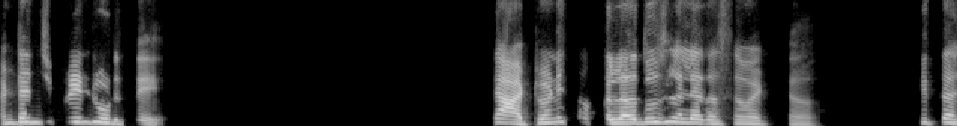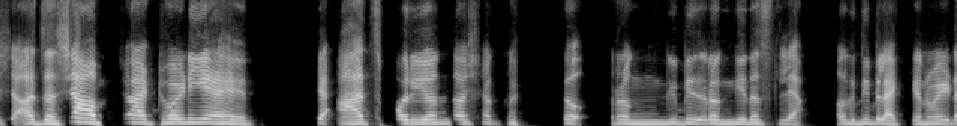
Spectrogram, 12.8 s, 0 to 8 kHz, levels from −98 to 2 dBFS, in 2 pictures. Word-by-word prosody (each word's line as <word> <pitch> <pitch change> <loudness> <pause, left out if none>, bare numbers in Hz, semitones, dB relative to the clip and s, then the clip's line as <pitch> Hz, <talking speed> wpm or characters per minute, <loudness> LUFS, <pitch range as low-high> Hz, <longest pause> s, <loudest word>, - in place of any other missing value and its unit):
आणि 225 +1 -4
त्यांची 280 0 0
प्रिंट 290 0 +1
उडते. 225 -6 -3 2.3
त्या 255 - +7
आठवणी 240 +5 +4
तकलादू 245 0 +2
झाल्यात 260 -4 0
असं 215 +2 -7
वाटतं, 170 -6 -7 0.7
की 255 - -7
तशा 235 -1 +1
जशा 225 +7 +5
आमच्या 255 +1 +2
आठवणी 245 +3 +2
आहेत, 225 -4 +3 0.4
त्या - - 0 0.2
आजपर्यंत 230 0 +1
अशा 230 +1 -5
घट्ट 220 +1 -11 0.3
रंगीबिरंगी 220 +1 -2
नसल्या 210 -2 -4 0.3
अगदी 220 +1 -5
ब्लॅक 210 -6 +2
एंड 210 0 -4
व्हाईट 220 +1 -1
230 Hz, 120 wpm, -23 LUFS, 215-250 Hz, 2.3 s, त्या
